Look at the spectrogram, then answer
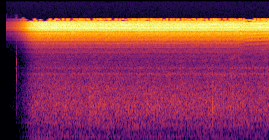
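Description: A cicada's unbroken, very high-pitched sizzling song starts abruptly and holds steady.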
